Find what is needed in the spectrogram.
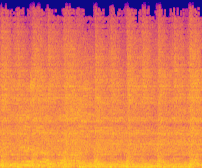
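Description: Punk rock band playing live: distorted electric guitars, bass guitar and drum kit in a steady, driving beat, with no vocals.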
